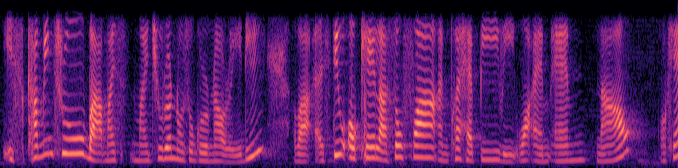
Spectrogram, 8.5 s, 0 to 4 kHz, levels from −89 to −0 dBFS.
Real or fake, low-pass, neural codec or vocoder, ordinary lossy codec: real; 3.6 kHz; none; none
